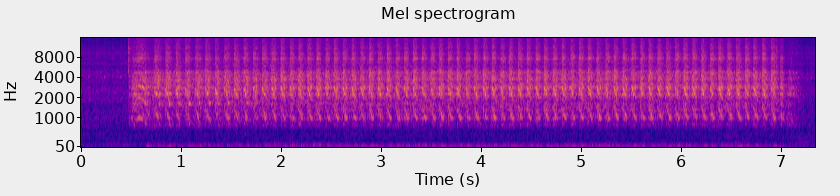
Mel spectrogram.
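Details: Suzuki GSXR 600 carbureted bike, steady starter cranking about four pulses a second for six seconds, never firing even with carb spray fed in: no spark. The fix was replacing the ignition unit with an original one that has the resistor, after which it started.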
